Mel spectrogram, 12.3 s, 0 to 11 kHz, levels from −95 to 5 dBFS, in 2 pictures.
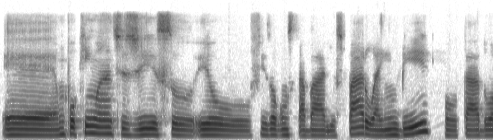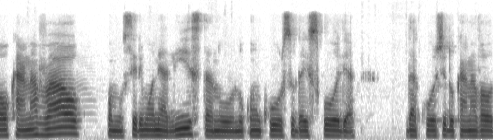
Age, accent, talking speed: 40-59, Brazilian, 125 wpm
